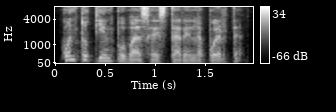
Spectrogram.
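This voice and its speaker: Hombre poniendo voz de anciano alfarero brusco. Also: male voice, sits low, sing-song, a little fast, dark tone, dry recording, clean studio sound. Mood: impaciente. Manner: brusque, curt. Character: gruff weary old male potter.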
